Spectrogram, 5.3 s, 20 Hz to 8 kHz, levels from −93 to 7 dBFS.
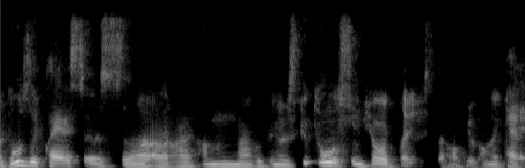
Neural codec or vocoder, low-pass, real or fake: codec, 24 kHz, 1 kbps, SNAC; 7.2 kHz; fake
